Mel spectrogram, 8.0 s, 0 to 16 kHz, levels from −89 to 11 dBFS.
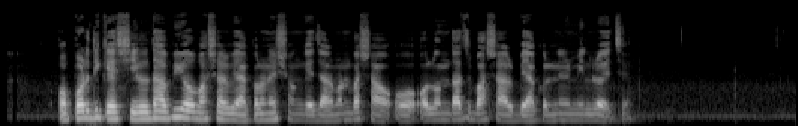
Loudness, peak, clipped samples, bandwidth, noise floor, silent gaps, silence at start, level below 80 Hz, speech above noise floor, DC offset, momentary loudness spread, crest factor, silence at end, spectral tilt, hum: -26 LUFS; -6 dBFS; under 0.1%; 11 kHz; -69 dBFS; none; 0.6 s; -78 dBFS; 44 dB; under 0.1%; 13 LU; 22 dB; 1.75 s; -6 dB/octave; none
